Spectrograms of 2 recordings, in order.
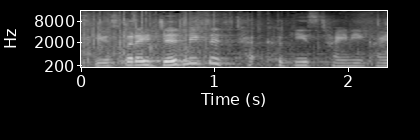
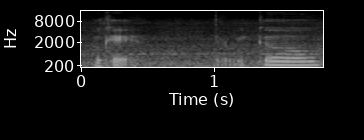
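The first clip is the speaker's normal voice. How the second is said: ordinary talk, nothing marked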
